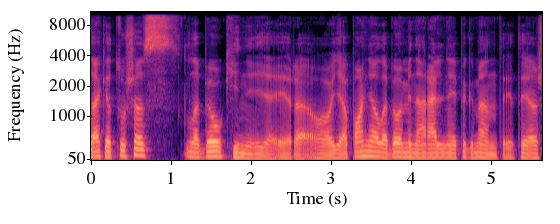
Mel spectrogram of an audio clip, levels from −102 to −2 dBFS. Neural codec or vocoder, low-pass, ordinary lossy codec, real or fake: vocoder, 44.1 kHz, 128 mel bands every 512 samples, BigVGAN v2; 9.9 kHz; AAC, 64 kbps; fake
